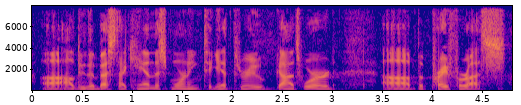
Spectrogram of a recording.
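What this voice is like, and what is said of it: Sick, flu-affected voice. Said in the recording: “week of having the flu ... While I do feel well, you can hear it in my voice. I may fall into a coughing fit”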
